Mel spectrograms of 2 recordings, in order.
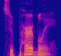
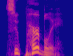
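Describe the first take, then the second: First: Said in the usual way. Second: High, elated exclamation; excited. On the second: A narrator's reading. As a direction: cry it out in delight. Rising on bucket.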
